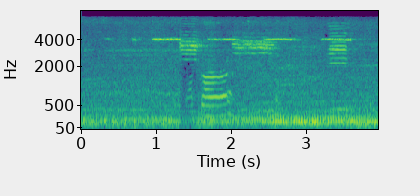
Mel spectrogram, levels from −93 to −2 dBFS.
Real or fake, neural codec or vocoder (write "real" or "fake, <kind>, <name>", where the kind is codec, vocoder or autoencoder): real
